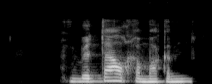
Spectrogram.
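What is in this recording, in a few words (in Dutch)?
"betaalgemakken", Dutch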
